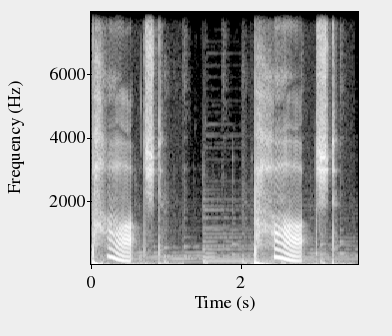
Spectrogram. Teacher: Number four Very Thirsty - you can say I am Parched parched the pronunciation is parched it's a one-syllable word parched you don't pronounce -ed at the end of the word you say a soft /t/ sound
